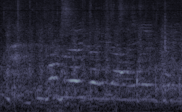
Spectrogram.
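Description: Indistinct chatter of children's voices.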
